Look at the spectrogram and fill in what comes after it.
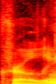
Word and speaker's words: Crowley: No, it's pronounced Crowley.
